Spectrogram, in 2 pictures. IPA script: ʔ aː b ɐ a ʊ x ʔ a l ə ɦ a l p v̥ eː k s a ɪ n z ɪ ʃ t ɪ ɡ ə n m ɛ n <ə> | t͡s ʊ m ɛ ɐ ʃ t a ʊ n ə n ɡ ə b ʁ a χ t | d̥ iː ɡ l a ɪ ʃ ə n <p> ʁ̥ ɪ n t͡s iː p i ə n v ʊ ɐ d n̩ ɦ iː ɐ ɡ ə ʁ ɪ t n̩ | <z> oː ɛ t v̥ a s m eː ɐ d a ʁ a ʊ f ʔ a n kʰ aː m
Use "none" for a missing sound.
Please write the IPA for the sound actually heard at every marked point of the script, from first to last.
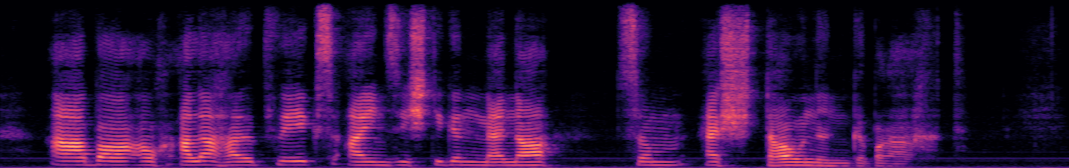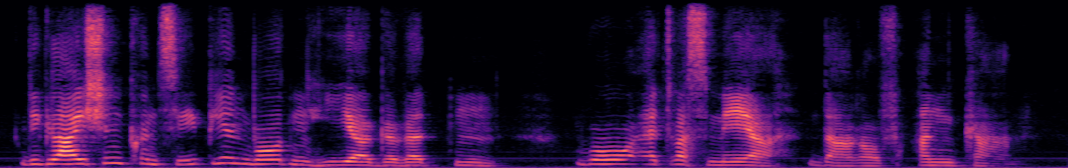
ɐ, p, v

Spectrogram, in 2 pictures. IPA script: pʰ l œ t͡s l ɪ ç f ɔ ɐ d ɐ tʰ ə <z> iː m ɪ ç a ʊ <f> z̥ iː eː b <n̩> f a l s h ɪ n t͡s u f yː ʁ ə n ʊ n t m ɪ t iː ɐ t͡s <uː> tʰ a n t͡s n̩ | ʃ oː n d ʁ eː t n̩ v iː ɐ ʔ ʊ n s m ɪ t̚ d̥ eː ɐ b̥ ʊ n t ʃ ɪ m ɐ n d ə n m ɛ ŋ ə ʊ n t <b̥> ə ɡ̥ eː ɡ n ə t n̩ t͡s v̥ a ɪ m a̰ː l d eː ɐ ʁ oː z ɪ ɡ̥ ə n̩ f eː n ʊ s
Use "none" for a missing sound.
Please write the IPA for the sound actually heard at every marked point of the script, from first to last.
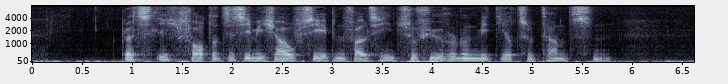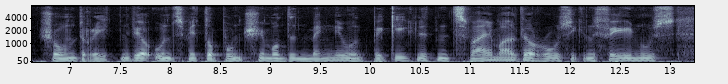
z, f, n̩, u, b̥

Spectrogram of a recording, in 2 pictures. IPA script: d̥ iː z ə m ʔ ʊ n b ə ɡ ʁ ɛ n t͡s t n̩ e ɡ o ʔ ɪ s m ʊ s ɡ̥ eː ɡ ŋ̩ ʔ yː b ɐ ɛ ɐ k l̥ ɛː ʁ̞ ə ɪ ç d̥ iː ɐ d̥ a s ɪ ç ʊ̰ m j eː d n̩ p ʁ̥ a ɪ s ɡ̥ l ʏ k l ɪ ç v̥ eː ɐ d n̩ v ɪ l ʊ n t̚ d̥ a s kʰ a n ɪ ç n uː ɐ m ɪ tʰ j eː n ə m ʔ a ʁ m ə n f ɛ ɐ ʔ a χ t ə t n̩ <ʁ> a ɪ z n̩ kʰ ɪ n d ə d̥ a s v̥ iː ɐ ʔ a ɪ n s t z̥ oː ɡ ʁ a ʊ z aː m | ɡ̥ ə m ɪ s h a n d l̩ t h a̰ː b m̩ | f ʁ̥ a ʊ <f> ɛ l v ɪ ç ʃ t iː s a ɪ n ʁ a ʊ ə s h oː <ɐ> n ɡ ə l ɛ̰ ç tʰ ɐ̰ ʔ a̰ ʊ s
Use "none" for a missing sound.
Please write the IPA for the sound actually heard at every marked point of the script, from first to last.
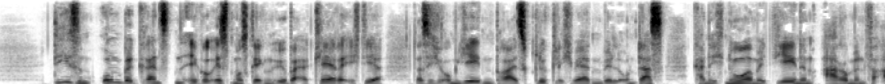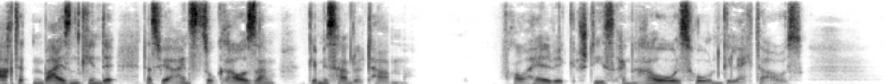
v, h, ə

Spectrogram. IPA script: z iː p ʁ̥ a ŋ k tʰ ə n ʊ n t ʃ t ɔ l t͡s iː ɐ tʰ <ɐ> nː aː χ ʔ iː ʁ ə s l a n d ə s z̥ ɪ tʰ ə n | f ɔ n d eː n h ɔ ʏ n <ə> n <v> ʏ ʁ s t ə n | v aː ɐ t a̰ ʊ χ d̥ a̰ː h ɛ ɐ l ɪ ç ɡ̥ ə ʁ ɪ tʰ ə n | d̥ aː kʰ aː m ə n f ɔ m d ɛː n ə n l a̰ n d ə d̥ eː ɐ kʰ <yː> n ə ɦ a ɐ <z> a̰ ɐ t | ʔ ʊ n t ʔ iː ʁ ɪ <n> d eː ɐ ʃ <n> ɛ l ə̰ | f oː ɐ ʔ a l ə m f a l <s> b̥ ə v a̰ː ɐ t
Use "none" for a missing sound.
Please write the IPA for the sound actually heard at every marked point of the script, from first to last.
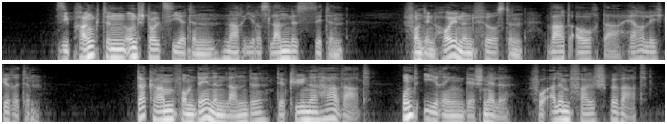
ə, ə, f, yː, v, ŋ, n, ʃ

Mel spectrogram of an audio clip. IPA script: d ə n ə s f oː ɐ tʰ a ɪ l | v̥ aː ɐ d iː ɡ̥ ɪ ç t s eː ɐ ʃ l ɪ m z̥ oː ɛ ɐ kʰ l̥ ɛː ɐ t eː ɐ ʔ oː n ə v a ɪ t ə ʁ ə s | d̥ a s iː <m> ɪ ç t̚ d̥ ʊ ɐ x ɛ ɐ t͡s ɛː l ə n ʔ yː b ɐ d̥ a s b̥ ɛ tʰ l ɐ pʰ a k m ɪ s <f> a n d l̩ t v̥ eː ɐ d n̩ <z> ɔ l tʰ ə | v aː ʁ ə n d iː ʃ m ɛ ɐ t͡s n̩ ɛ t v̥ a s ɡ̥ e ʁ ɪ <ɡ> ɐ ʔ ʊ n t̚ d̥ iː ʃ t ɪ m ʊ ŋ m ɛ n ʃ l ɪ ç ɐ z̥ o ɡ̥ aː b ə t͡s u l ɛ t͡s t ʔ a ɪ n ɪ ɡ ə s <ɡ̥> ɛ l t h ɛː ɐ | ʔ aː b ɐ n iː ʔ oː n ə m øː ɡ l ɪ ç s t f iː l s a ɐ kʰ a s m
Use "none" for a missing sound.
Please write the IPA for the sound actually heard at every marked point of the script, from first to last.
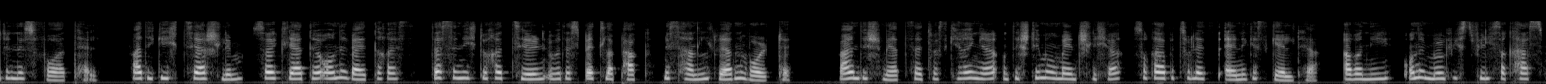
n, h, v, ŋ, ɡ̥

